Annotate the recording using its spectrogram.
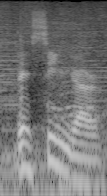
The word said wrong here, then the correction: The Sinner: Sí, no sé si lo dije bien, pero... – The Sinner. S-I-N-N-E-R.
